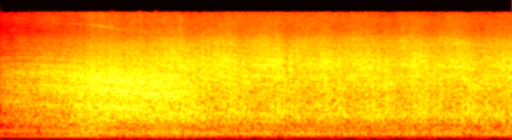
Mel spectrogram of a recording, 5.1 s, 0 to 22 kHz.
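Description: High-speed diesel train led by a Class 43 power car passing close at speed. A loud rushing rumble of wheels on rail builds over the first second, then holds steady as the coaches go by.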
